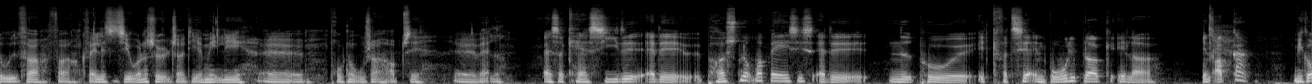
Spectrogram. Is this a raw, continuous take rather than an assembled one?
no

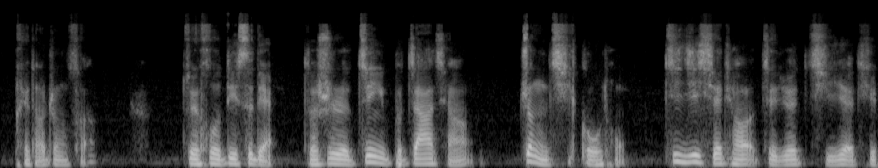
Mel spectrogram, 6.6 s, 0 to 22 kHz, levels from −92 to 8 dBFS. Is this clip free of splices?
no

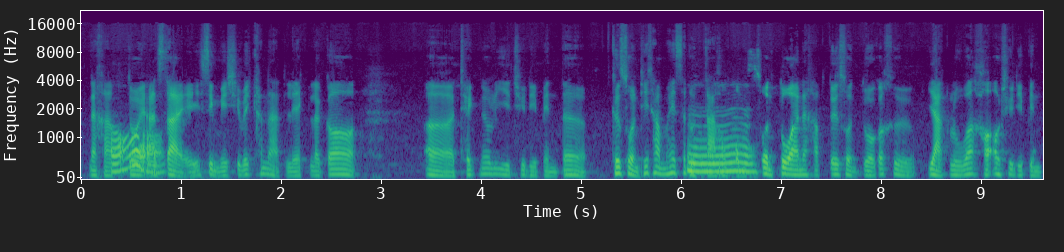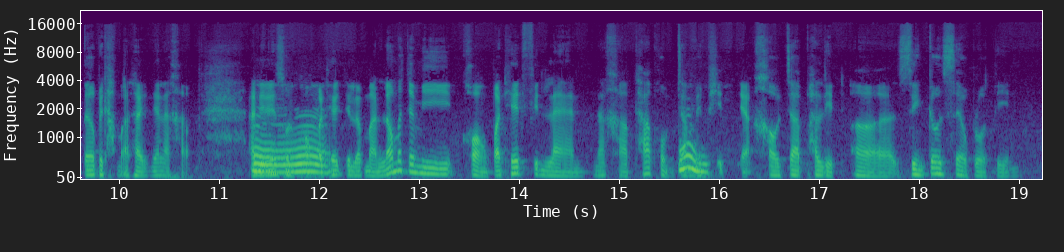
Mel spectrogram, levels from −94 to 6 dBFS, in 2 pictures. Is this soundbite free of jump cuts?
no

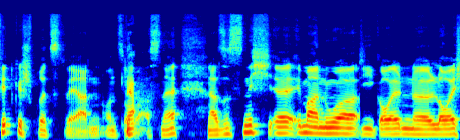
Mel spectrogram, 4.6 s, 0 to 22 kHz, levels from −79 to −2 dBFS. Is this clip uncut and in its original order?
no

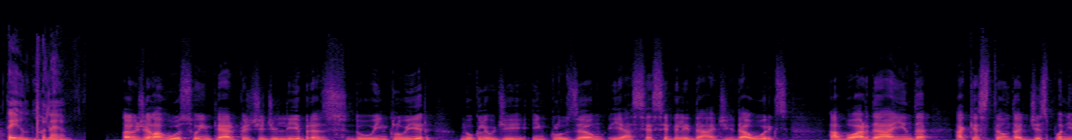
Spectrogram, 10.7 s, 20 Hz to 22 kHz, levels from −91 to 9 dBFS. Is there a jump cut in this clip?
no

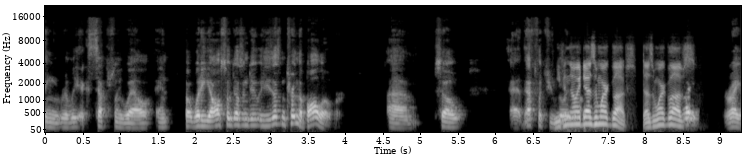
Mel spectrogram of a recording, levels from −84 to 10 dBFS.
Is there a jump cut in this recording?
no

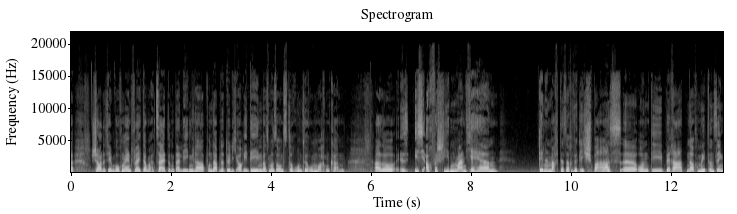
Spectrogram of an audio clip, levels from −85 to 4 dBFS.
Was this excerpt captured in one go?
yes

